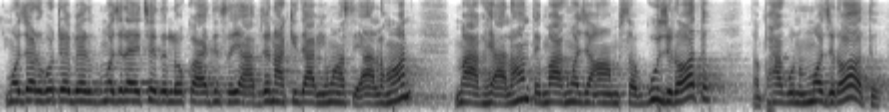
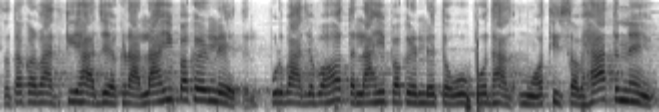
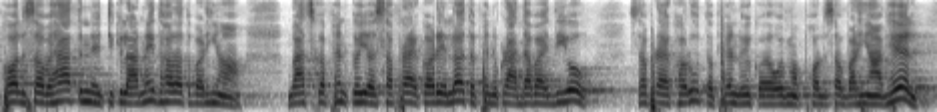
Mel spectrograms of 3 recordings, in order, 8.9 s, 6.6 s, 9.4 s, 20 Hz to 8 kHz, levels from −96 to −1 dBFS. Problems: none marked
